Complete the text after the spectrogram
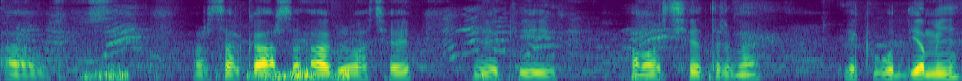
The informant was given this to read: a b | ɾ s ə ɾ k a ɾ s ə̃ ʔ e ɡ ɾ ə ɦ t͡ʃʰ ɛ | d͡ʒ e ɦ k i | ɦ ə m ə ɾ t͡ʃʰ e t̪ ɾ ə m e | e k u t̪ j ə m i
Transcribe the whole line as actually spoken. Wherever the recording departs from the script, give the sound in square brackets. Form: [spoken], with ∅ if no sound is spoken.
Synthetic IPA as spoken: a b | ɾ s ə ɾ k a ɾ s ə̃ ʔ [a] ɡ ɾ ə ɦ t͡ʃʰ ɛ | d͡ʒ e [∅] k i | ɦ ə m ə ɾ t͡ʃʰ e t̪ ɾ ə m e | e k u [d̪] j ə m i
